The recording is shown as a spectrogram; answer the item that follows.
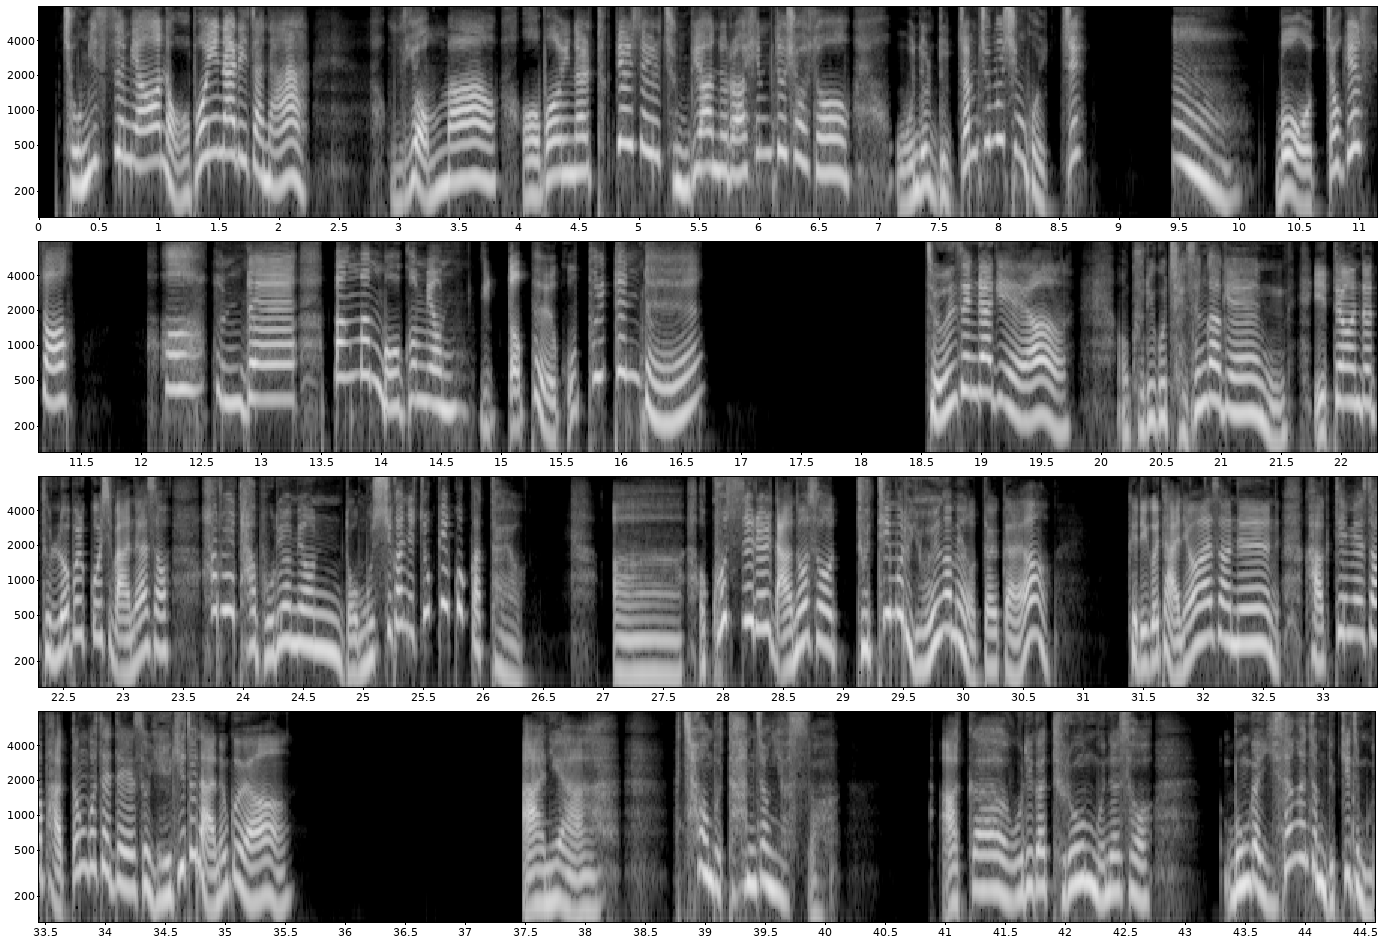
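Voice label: Korean, female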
